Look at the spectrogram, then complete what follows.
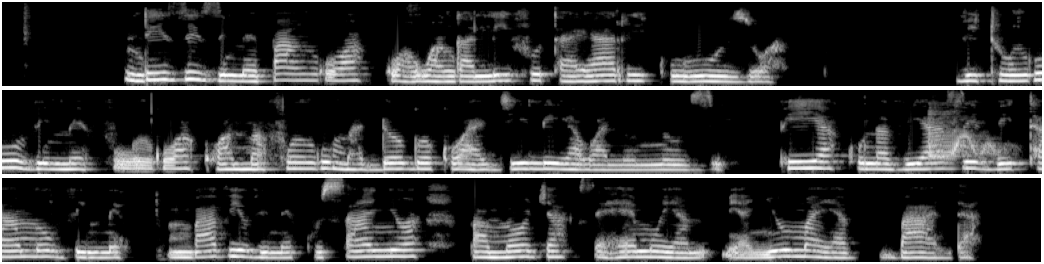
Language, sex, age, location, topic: Swahili, female, 25-35, Nakuru, finance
